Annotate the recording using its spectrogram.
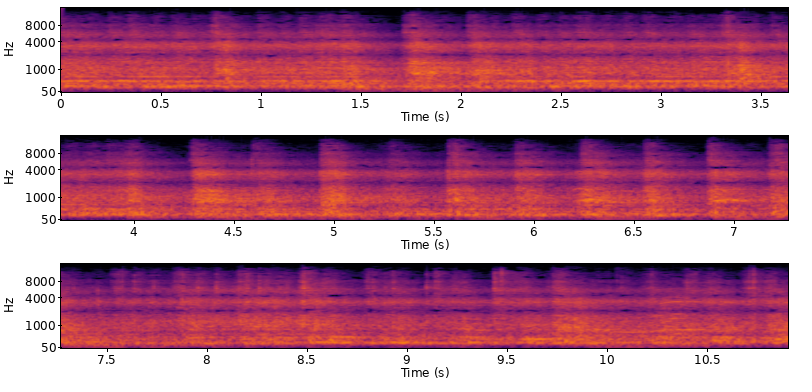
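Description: Drum ensemble playing a fast, driving Caucasian dance rhythm: many hand drums struck together in quick clusters of strokes over a steady held note.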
